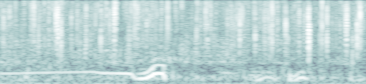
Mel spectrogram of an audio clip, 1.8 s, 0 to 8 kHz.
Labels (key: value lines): label: biophony, cascading saw
recorder: SoundTrap 600 or HydroMoth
